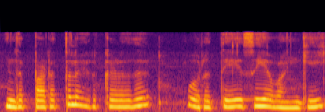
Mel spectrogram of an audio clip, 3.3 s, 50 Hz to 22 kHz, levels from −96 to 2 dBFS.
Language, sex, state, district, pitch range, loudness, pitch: Tamil, female, Tamil Nadu, Nilgiris, 190-215 Hz, -14 LUFS, 195 Hz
